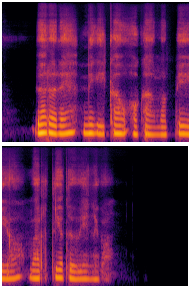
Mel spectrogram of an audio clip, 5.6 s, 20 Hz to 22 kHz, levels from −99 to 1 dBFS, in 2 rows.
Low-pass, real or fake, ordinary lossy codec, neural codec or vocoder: none; fake; none; codec, 44.1 kHz, 7.8 kbps, DAC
